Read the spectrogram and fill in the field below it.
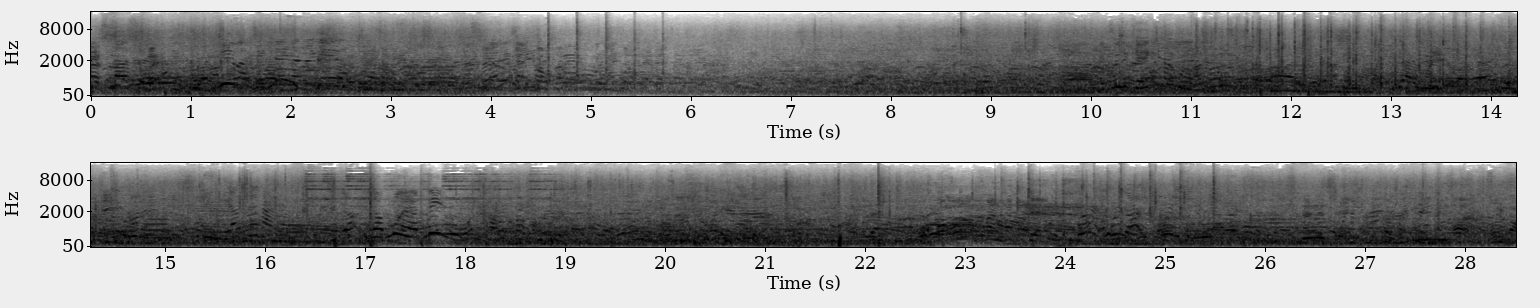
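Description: A crowd of people chatter and call out all around outdoors.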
